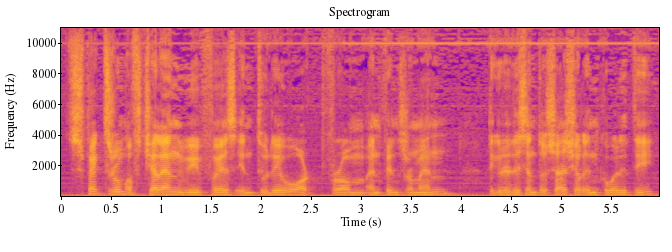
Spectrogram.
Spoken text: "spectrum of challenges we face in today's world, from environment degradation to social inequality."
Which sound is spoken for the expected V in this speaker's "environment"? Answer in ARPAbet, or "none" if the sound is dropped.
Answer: F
